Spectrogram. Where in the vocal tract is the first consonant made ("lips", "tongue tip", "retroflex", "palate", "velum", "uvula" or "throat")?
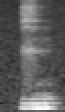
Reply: velum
